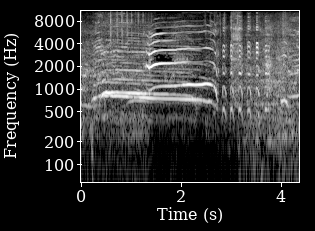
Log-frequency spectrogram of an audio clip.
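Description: Riders on a swinging pirate-ship ride screaming a long held "oh!" with several voices at once, one jumping higher in pitch a little past a second in, breaking off into short bursts of laughter for the last second or so.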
